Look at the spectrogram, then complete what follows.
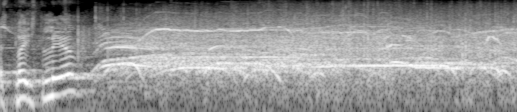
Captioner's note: audience cheers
